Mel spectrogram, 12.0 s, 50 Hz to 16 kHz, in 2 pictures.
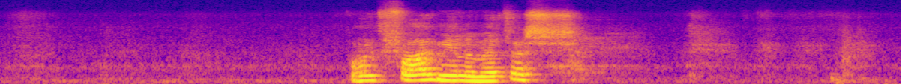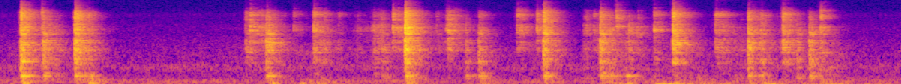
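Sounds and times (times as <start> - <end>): hand tool clicking: 7.7 - 11.6.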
